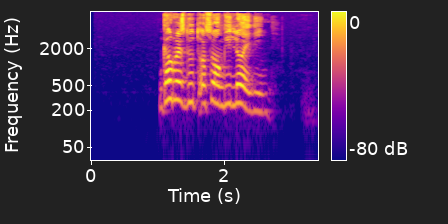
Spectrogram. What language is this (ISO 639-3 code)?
eus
